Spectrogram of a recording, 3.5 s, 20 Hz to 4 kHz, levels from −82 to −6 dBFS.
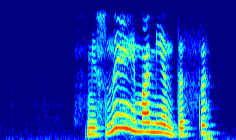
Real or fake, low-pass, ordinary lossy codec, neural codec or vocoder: real; 3.6 kHz; none; none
